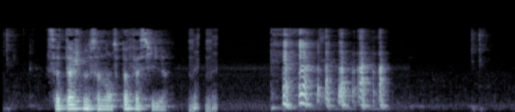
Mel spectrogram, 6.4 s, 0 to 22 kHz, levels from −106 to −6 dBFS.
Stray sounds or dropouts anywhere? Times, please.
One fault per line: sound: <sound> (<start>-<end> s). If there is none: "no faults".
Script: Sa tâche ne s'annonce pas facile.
sound: laugh (2.4-2.7 s)
sound: laugh (3.4-4.9 s)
